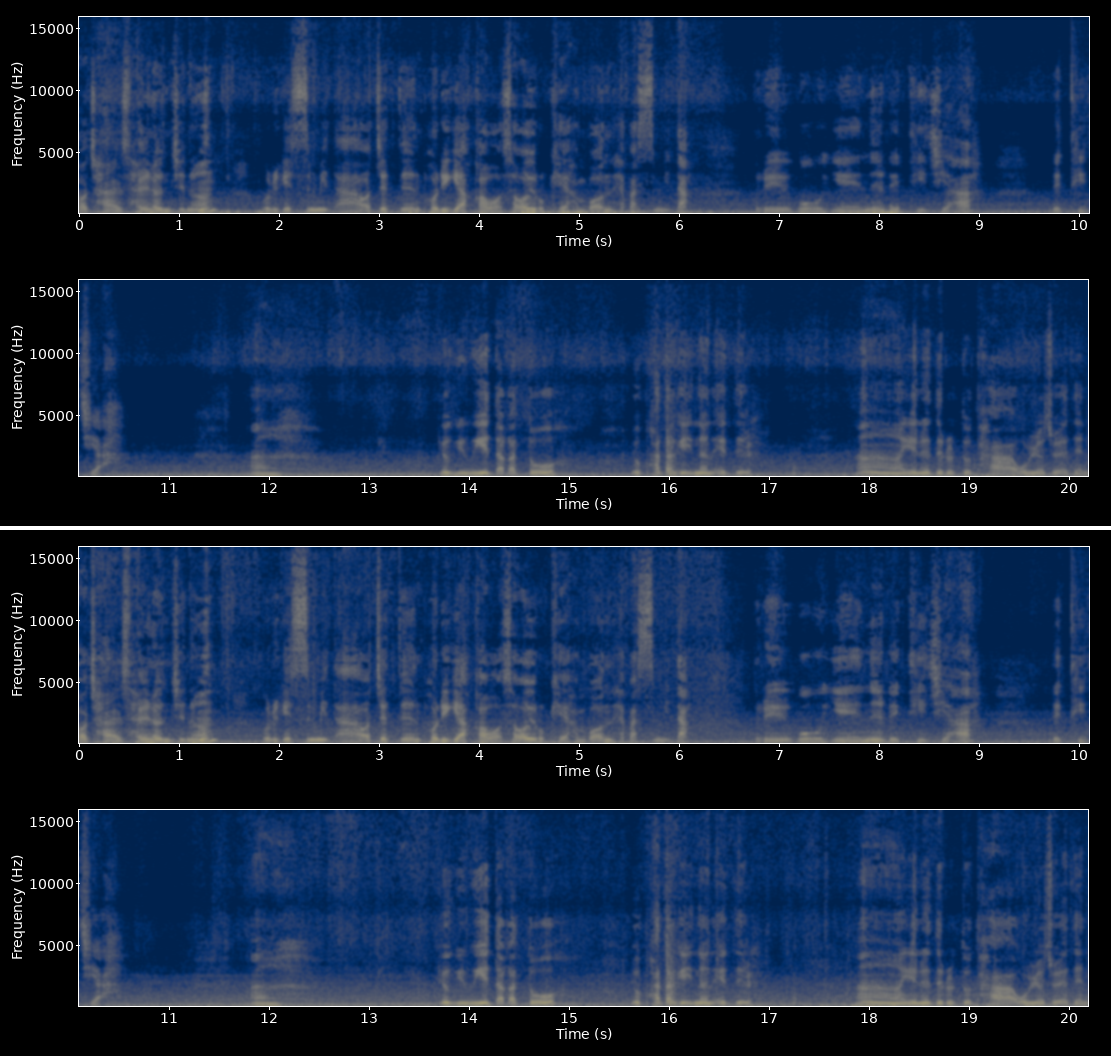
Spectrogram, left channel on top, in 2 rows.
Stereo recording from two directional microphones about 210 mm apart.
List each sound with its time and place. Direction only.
0.0 s speech: 5° right (ahead or behind)
8.6 s speech: 5° right (ahead or behind)
11.8 s speech: centre (ahead or behind)
13.7 s speech: centre (ahead or behind)
17.8 s speech: centre (ahead or behind)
